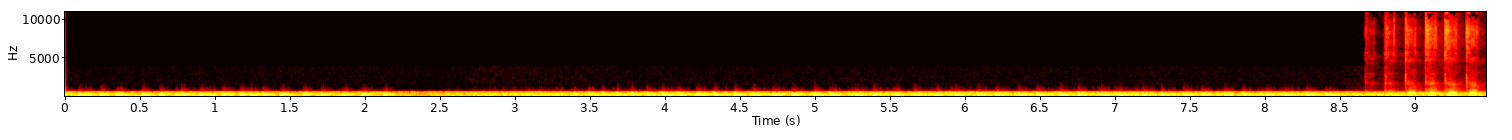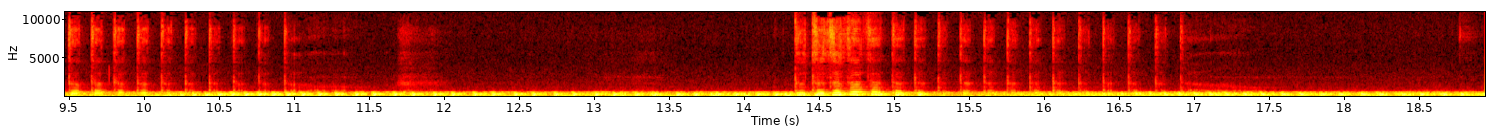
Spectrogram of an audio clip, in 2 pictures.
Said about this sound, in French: Euh, l'ophidion, qui est un serpent de mer. Hein. Là, on a un son grave hein, qui est percussif, hein, comme un roulement de timbales euh, dans les profondeurs.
